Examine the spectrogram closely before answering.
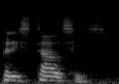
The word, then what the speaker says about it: peristalsis: Peristalsis, que la diferencia entre el español y el inglés es cómo se pronuncia la L a la catalana en inglés, peristalsis, es un proceso por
